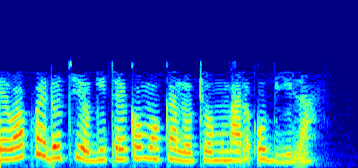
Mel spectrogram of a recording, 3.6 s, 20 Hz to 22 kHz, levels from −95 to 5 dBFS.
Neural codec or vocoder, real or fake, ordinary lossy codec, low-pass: codec, 44.1 kHz, 7.8 kbps, Pupu-Codec; fake; AAC, 16 kbps; 19.8 kHz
